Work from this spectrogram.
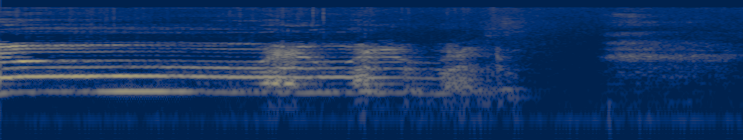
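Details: Annoyed husky Ferrari answering sneezing in a small room: a sustained howl of over a second, then three choppy grumbling yowls, followed by quieter noise.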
